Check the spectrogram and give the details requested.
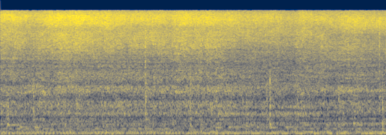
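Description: Shrimp sautéing with garlic, onion and tomato in a pot, a steady sizzling hiss, with a wooden spatula stirring through it.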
